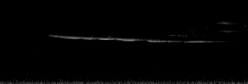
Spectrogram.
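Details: Blue-and-white flycatcher singing in hot weather: one long, thin, clear whistle drawn out for over a second, sliding slowly downward, with a fainter trailing note and quiet background hiss.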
